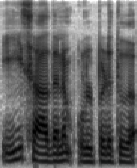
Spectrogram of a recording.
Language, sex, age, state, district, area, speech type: Malayalam, male, 45-60, Kerala, Wayanad, rural, read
